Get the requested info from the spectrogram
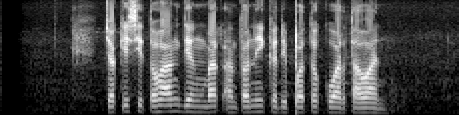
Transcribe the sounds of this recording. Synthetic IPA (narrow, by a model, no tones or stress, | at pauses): t͡ʃɔkisit̪oɦaŋd͡ʒɨŋmarka̰nt̪ɔnikɨrdipɔt̪ɔkuwart̪awan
